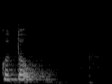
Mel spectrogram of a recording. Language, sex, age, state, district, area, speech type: Sindhi, female, 60+, Maharashtra, Thane, urban, read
